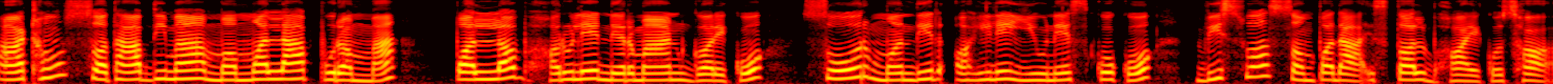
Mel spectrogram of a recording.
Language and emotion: Nepali, neutral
